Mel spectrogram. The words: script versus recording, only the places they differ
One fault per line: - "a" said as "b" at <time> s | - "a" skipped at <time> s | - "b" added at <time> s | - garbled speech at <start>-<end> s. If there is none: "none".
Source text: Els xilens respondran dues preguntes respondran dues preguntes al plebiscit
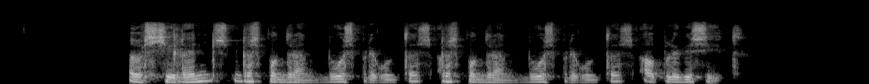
none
